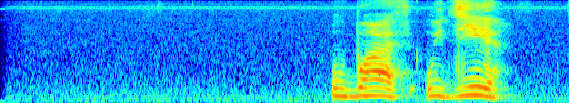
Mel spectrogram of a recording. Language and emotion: Russian, angry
